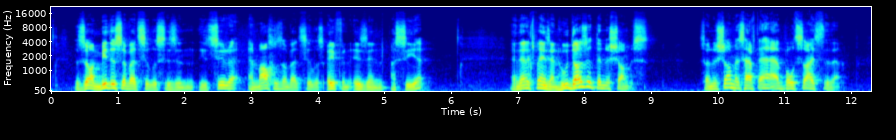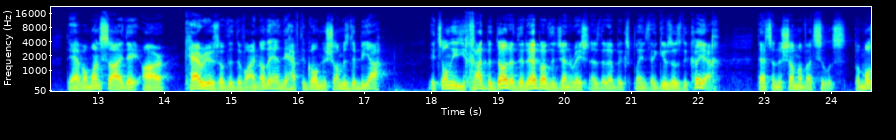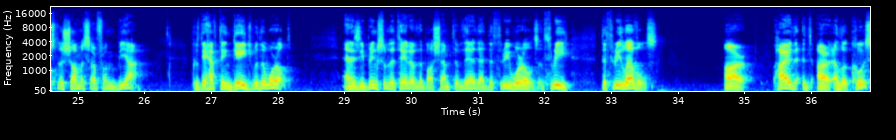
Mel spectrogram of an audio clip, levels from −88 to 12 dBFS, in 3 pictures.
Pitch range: 110-145 Hz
